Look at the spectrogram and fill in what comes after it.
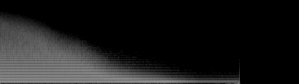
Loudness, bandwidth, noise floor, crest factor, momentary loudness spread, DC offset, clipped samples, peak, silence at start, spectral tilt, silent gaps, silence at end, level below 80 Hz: -30 LUFS; 16.5 kHz; -63 dBFS; 22 dB; 21 LU; under 0.1%; under 0.1%; -10 dBFS; 0 s; -5.5 dB/octave; none; 0.6 s; -64 dBFS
